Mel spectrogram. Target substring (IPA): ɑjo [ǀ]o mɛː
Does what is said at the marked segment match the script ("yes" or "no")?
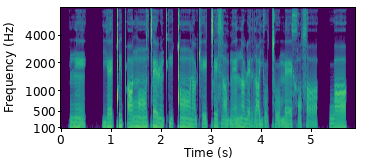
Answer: yes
